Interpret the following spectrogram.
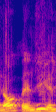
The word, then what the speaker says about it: Noé: Noah, que no han puesto como Noé, pero Noé es la pronunciación.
